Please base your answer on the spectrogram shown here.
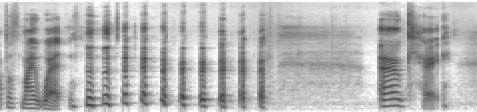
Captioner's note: laughs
